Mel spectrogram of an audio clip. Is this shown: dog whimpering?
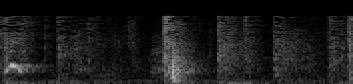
yes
